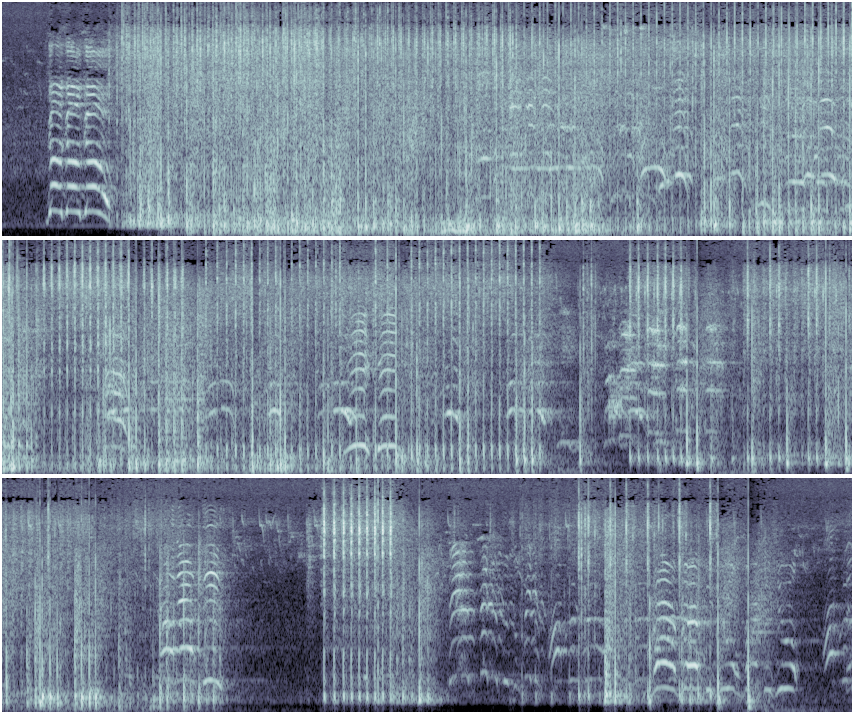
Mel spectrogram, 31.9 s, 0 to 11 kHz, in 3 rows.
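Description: Paintball markers firing in rapid strings of shots, many a second, with players shouting over the firing. The shooting starts abruptly within the first second and breaks off briefly about 24 seconds in before picking up again.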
